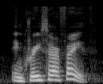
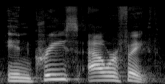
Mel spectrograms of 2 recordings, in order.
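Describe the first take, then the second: First: Higher, imitating an eager disciple asking; mock pleading disciple. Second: Slow scripture reading. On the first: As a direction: play it as a lightly mocked plea for more faith. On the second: Shown as a demonstration. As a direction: read slowly and evenly, a touch higher. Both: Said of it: "it sounds like a decent request".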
